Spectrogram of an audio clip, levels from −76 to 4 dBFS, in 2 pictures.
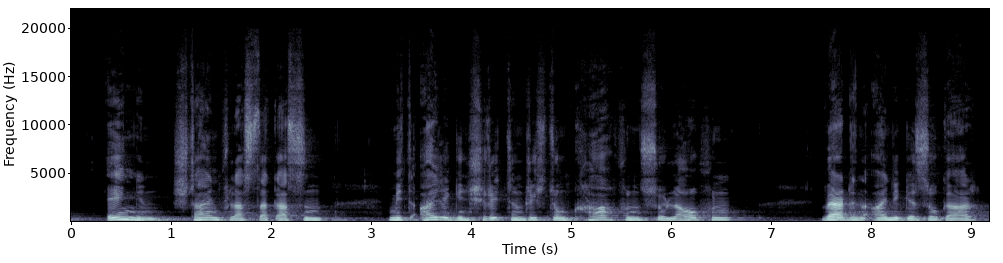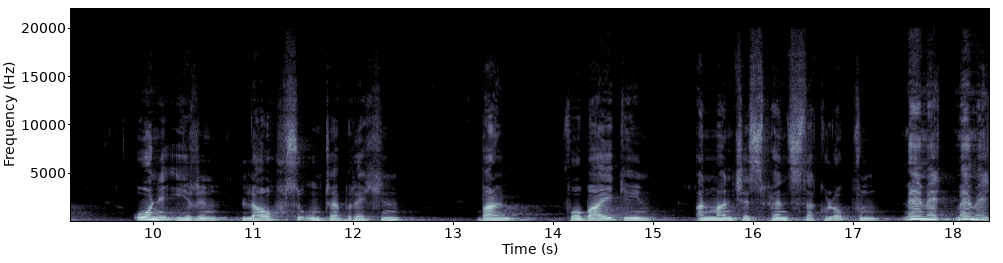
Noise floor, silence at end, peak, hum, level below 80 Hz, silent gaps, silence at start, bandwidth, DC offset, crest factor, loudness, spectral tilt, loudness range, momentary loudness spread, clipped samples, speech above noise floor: -49 dBFS; 0 s; 0 dBFS; none; -54 dBFS; none; 0 s; 17.5 kHz; under 0.1%; 20 dB; -20 LUFS; -6 dB/octave; 2 LU; 9 LU; under 0.1%; 30 dB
